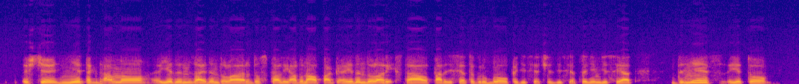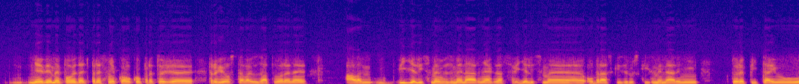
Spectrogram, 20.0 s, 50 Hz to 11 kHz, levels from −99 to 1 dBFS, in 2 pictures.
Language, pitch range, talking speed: Slovak, 100-115 Hz, 140 wpm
